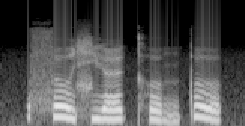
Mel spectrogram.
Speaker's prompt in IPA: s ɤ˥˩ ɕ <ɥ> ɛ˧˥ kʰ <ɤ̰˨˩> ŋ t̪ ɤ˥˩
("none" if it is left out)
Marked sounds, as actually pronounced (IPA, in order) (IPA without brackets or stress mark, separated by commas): j, ɤ̰˨˩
